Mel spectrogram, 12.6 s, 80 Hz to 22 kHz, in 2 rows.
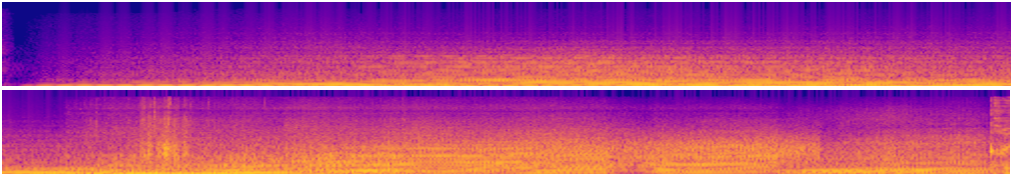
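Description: A Lexus V8 engine idles with a steady low rumble, then revs sharply upward around the midpoint before easing back and settling, heard up close and loud with no talking.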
